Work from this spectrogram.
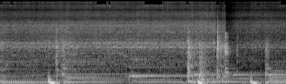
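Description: Tomato and curry leaves drop into a hot oiled pan, setting off a steady sizzle with a few louder bursts and scrapes as the mixture is stirred, close by with no talking.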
